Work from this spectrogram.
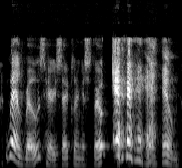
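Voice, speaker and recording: A man's voice: high-pitched, sing-song, slow, gravelly, bright, forceful tone, husky, muffled recording. A man co-hosting a casual fan fiction read-aloud, slipping between mock dramatic reading and sarcastic, slangy asides.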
